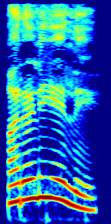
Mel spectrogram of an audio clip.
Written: ಅರಳಿಯೆಲೆ

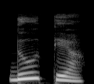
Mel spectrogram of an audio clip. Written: ದೂತ್ಯ

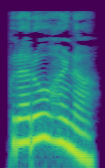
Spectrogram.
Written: ಪ್ರರೋಹಣ

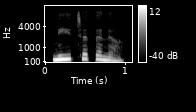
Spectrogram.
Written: ನೀಚತನ

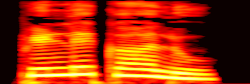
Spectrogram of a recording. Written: ಪುಲ್ಗಲಿ

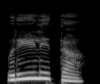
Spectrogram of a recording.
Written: ವ್ರೀಳಿತ

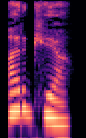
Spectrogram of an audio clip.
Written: ಆರೋಗ್ಯ

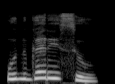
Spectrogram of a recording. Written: ಉದ್ಗಾರಿಸು

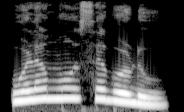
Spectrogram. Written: ಒಳಮೋಸಗೊಡು

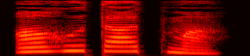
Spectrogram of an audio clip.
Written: ಆಹುತಾತ್ಮ

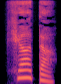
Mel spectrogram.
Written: ಖ್ಯಾತ

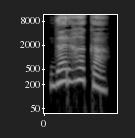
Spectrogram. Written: ಗ್ರಾಹಕ

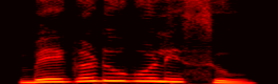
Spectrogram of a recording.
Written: ಬೆಗಡುಗೊಳಿಸು

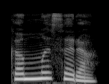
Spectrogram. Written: ಕಮ್ಮಸರ

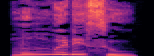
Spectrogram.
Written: ಮುಂಬಡಿಸು

